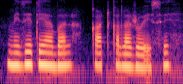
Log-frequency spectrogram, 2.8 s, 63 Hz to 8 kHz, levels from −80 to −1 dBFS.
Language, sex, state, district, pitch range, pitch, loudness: Bengali, female, West Bengal, Cooch Behar, 175-195 Hz, 190 Hz, -17 LUFS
